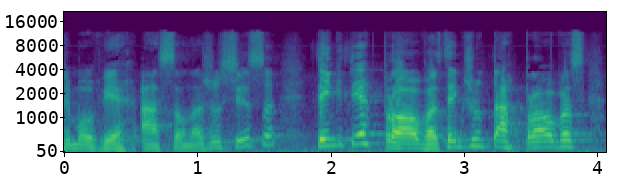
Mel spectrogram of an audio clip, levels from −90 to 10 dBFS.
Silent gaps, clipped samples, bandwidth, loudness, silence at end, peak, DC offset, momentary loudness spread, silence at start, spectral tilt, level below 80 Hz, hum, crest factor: none; under 0.1%; 12.5 kHz; -20 LUFS; 0.05 s; -4 dBFS; under 0.1%; 11 LU; 0 s; -5.5 dB/octave; -46 dBFS; none; 16 dB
